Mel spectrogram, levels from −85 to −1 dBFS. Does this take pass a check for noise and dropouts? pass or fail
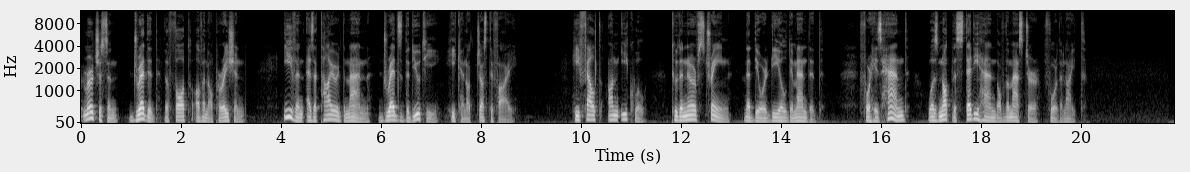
pass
